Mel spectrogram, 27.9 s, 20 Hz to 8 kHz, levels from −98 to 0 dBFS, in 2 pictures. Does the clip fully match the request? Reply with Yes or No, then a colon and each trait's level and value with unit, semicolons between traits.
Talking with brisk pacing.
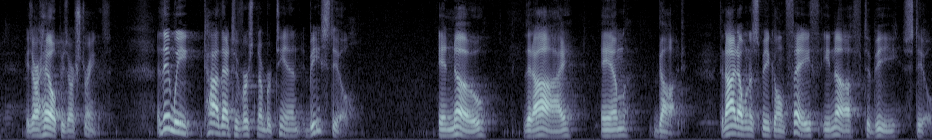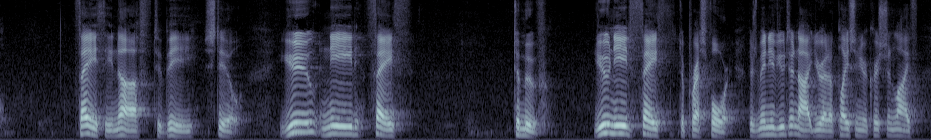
No: slow, 135 wpm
